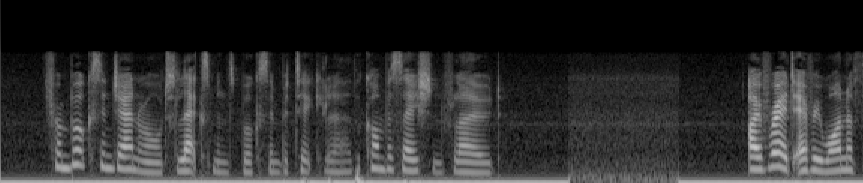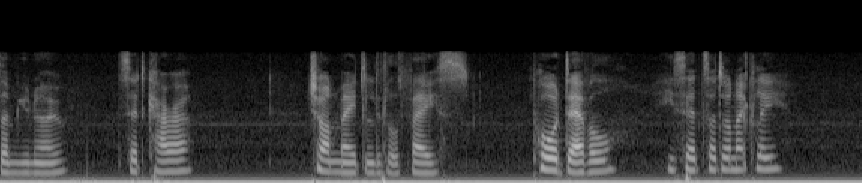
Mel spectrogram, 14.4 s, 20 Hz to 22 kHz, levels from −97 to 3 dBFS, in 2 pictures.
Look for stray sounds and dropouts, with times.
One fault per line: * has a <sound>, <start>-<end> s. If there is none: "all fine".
all fine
